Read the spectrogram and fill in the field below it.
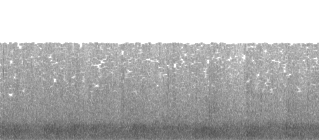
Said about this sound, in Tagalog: Sino nakaranas ng ganun? Pwede bang pumalakpak na malakas?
